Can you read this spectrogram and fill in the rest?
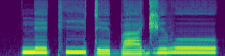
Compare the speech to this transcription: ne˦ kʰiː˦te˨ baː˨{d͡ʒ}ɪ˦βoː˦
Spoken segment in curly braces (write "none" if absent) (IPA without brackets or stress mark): d͡ʒ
